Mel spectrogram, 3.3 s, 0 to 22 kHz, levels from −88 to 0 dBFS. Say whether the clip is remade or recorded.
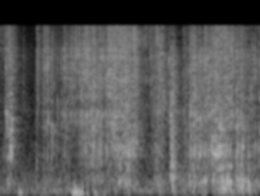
remade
